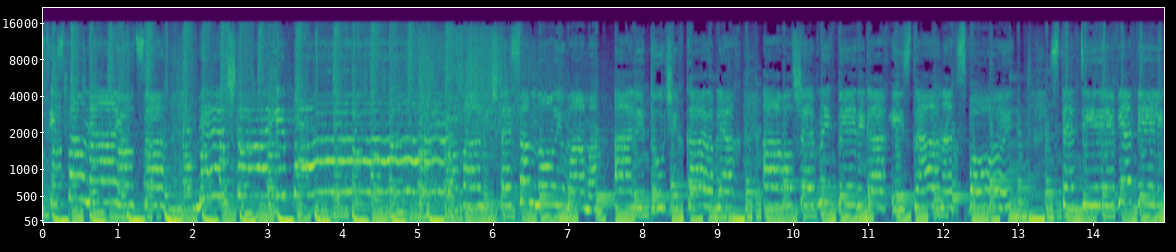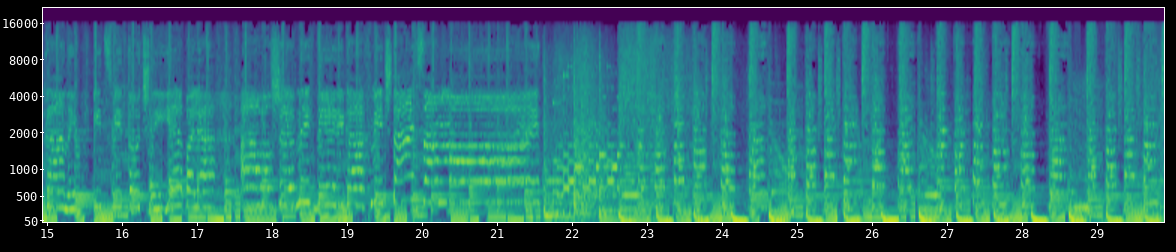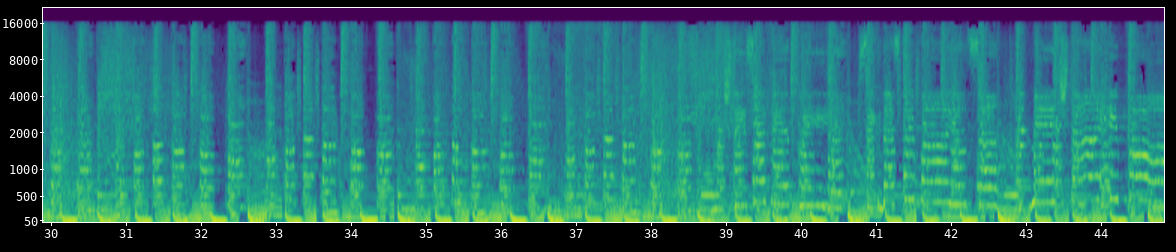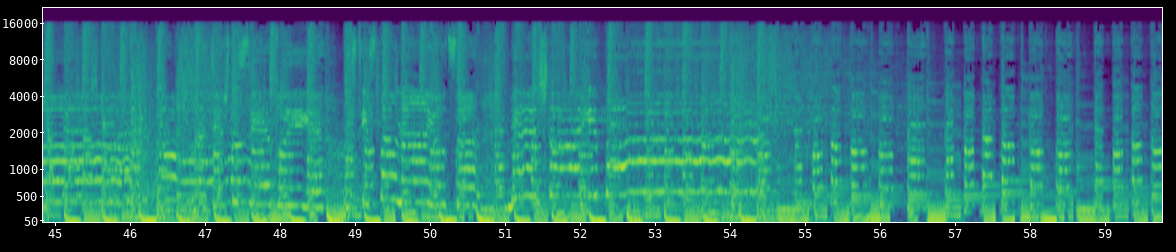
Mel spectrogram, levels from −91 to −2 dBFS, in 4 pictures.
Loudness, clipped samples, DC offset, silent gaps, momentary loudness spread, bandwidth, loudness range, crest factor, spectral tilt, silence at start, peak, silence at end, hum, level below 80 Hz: -20 LUFS; under 0.1%; under 0.1%; none; 3 LU; 16.5 kHz; 2 LU; 10 dB; -4.5 dB/octave; 0 s; -8 dBFS; 0 s; none; -24 dBFS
